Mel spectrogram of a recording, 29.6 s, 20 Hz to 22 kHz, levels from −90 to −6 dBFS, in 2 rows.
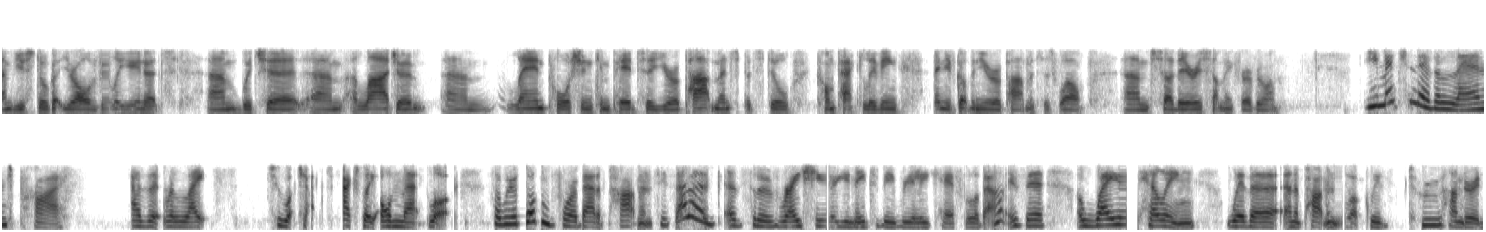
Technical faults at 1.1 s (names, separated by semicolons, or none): G.723.1 codec; VoIP packet loss concealed by the speech codec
